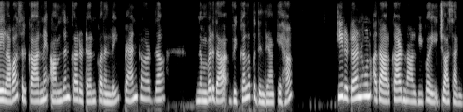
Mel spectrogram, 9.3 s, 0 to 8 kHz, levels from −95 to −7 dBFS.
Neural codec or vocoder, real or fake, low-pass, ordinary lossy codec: codec, 16 kHz, 2 kbps, X-Codec, HuBERT features, trained on LibriSpeech; fake; none; none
